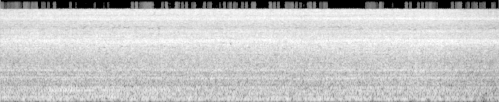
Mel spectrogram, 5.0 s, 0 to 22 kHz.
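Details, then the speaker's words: Suzuki DA64/DA63/DA17 at idle with AC on after repairing burnt wiring: steady, even idle, RPM rises properly with compressor, no vibration anymore. "Okay na yung RPM tapos naka-aircon. Ayan nakaon ng aircon. Malamig."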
